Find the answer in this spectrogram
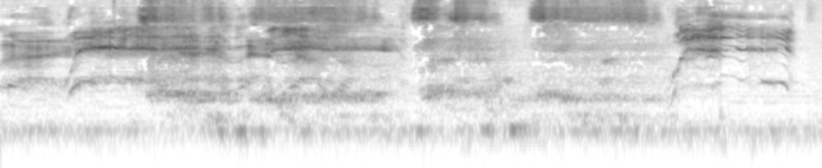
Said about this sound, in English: And this thing just writhes and screams.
